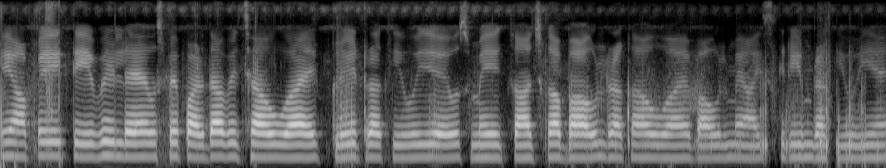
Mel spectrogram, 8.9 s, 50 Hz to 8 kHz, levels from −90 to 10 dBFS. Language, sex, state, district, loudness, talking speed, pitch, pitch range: Hindi, female, Chhattisgarh, Bilaspur, -18 LUFS, 195 wpm, 180 Hz, 180-190 Hz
